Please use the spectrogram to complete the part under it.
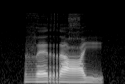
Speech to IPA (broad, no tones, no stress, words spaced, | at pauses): vɛ raʕi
